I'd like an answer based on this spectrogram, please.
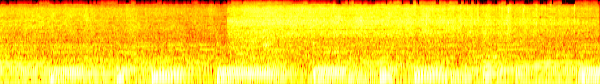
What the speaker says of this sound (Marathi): आता पॅन तापलाय. आता थोडा गॅस आहे ना बारीक करते आणि त्याच्यामध्ये एक एक चमचा सोडते छोटे छोटे.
